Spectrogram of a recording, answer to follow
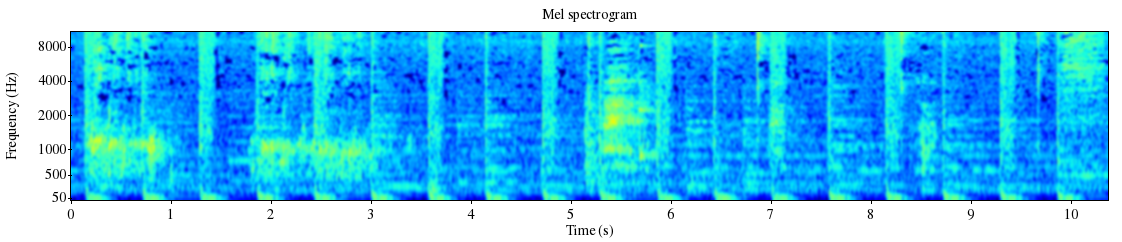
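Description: A man gargling a mouthful of lime juice deep in the throat, in bubbling spells through the first three seconds and once more about five seconds in. Background music with a steady beat runs under it.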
